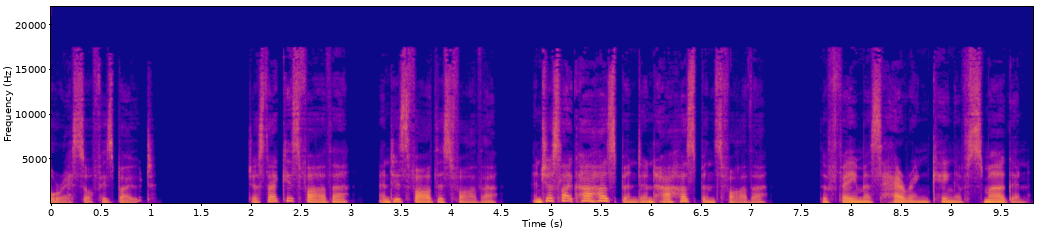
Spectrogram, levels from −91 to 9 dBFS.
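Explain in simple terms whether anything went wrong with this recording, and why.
Nothing went wrong here: no dropouts, clicks, distortion, stutters or other technical faults can be heard anywhere in the recording.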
